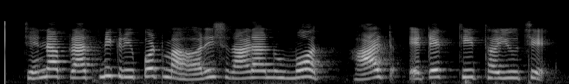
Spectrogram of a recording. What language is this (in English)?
Gujarati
